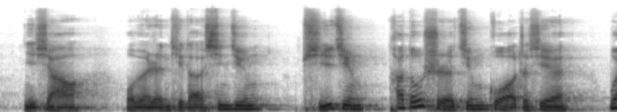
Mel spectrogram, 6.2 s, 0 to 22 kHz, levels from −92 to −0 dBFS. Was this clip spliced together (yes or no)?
yes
